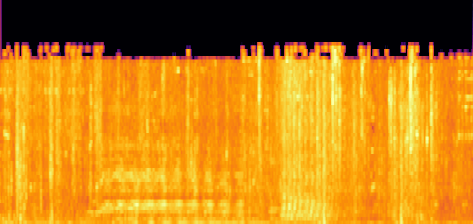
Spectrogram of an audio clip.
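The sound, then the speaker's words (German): Horses neighing and whinnying as they are halted to rest in a clearing, with hooves clopping on the ground throughout and a shaky, falling whinny rising above a steady, busy background. “Setzt ab und lasst die Pferde ausruhen.”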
